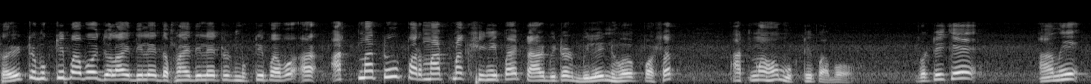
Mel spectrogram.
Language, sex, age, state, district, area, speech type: Assamese, male, 60+, Assam, Tinsukia, rural, spontaneous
